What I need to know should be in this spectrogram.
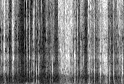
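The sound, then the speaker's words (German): Crinkling and tearing of paper and packaging as a parcel holding a letter from the Swiss embassy is unwrapped, a steady rustle broken by sharper ripping bursts throughout. “Also ich habe es noch nicht ausgepackt, ist noch zu. Aber ich vermute schon, was drin ist. Ich packe das mal mit euch aus.”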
